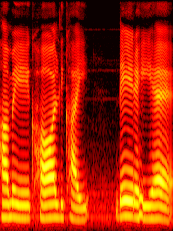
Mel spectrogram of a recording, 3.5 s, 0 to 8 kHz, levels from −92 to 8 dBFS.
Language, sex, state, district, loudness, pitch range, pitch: Hindi, female, Chhattisgarh, Raipur, -16 LUFS, 165-180 Hz, 175 Hz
